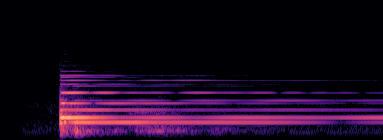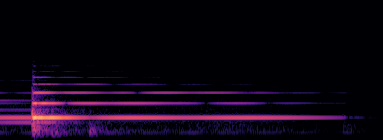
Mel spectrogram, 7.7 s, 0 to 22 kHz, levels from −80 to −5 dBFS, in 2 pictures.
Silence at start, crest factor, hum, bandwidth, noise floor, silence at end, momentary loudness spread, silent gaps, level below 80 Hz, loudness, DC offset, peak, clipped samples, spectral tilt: 0.6 s; 22 dB; none; 4.5 kHz; -69 dBFS; 0.5 s; 20 LU; none; -82 dBFS; -30 LUFS; under 0.1%; -10 dBFS; under 0.1%; -7 dB/octave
